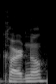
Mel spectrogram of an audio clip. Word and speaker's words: Kardynal: is plug go well my name is Steve Cardinal that's pron that's spelled k a r r d y n l yeah that's weird so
